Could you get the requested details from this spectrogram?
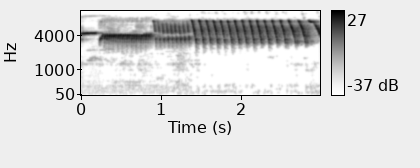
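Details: Canary singing its mating song, used to stimulate other canaries: a pure high tone shifting into a buzzy trill, then a fast even rattle of repeated notes.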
